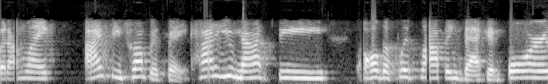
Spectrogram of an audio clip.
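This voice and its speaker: Fairly high in pitch, a woman speaks at a fairly slow pace. It is a plain, everyday voice with ordinary pitch variation. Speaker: radio show caller. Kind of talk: phone call to radio show.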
